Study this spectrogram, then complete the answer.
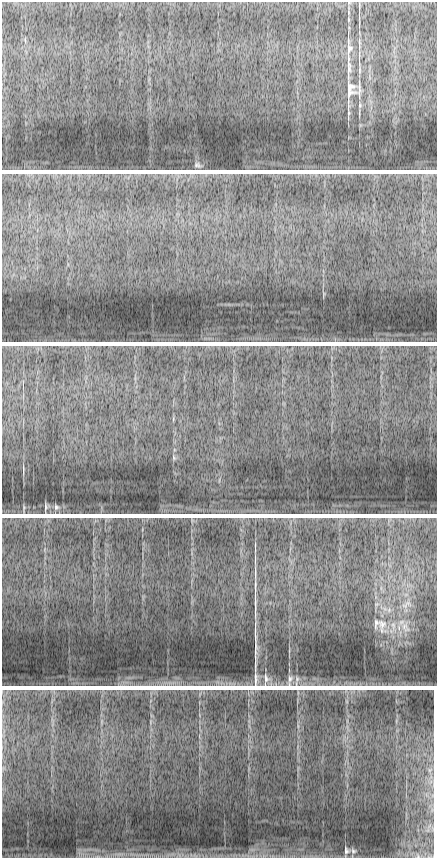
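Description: Bread pieces fry in hot oil for gulab jamun, a continuous soft sizzle and bubbling with occasional sharp clinks of a utensil against the pan, no voices.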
